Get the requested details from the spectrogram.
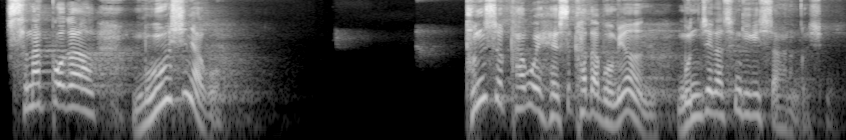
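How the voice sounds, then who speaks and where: A male pastor delivers an emphatic sermon from the pulpit, hammering home key words by repeating them. His voice sits high and swings widely in pitch, from soaring peaks down to hushed, low moments. A long reverb from the large sanctuary trails after each phrase. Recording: long church hall reverb.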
